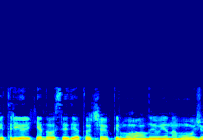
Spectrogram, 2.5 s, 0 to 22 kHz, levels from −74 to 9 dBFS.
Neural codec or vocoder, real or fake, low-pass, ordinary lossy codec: none; real; 9.9 kHz; MP3, 32 kbps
